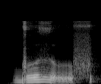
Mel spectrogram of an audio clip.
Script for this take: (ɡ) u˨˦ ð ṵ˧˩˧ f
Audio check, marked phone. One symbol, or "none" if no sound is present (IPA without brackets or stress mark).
ɡ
